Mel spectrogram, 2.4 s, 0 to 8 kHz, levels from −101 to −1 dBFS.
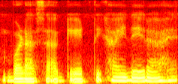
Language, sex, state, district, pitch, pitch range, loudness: Hindi, male, Himachal Pradesh, Shimla, 120 Hz, 100-130 Hz, -13 LUFS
